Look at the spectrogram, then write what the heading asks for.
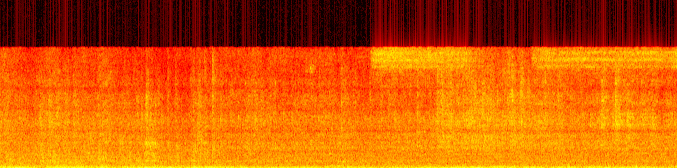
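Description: Freight cars of a manifest train rolling over the rails, a steady low rumble of steel wheels on track.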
